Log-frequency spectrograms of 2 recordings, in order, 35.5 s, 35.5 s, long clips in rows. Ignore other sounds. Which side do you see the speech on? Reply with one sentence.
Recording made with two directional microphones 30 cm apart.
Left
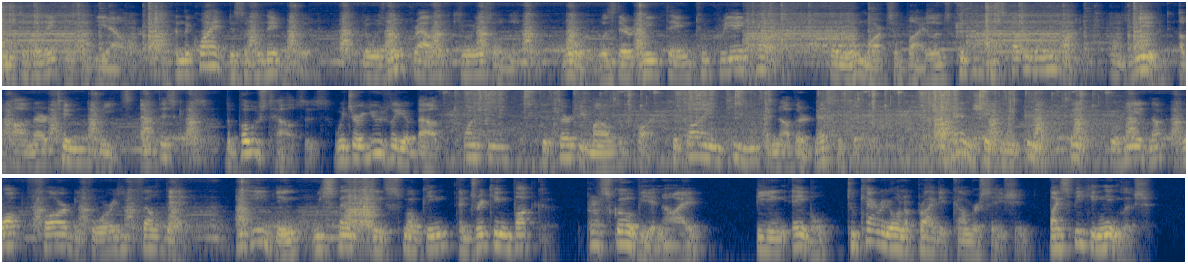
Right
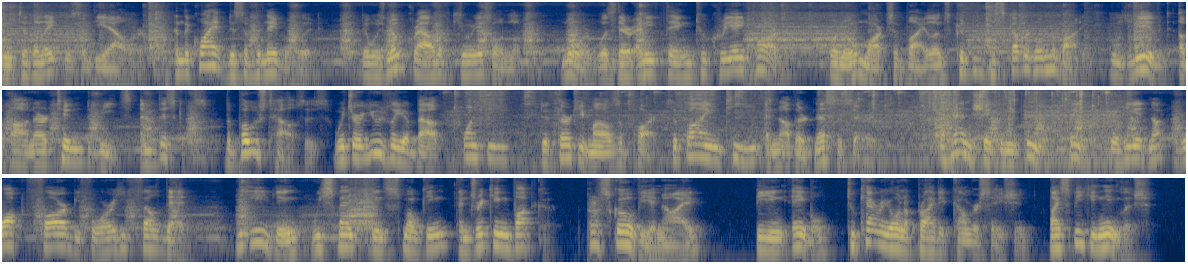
In this clip you hear the speech on the right.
